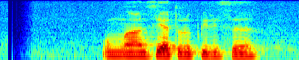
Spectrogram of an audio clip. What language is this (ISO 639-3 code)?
sin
